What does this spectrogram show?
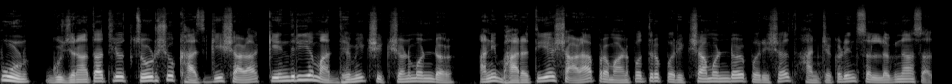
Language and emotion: Goan Konkani, neutral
